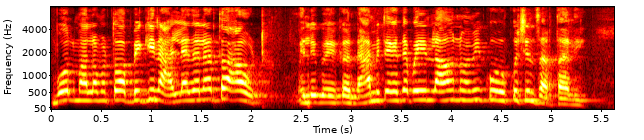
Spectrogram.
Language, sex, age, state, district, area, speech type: Goan Konkani, female, 60+, Goa, Salcete, rural, spontaneous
